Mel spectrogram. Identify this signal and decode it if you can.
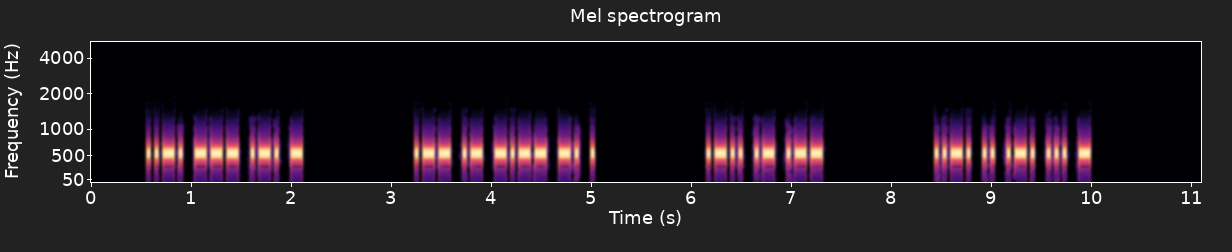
Morse code, heard as a keyed tone, about 30 wpm, 550 Hz. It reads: FORT WAYNE LAW FIRST
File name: Ultimate Word List / 30WPM Ultimate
